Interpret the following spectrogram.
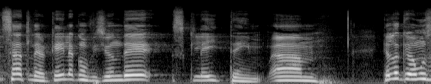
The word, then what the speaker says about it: Schleitheim: Schleitheim, lo estoy pronunciando así para luego lo van a publicar ahí, pero Schleitheim se escribe S-C-H-L-E-I-T-H-E-I-M.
